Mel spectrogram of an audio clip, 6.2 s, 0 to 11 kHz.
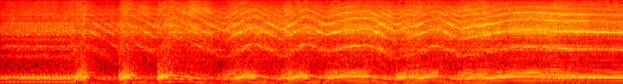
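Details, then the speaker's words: Honda RC45 RVF750 V4 after spark plug replacement (old plugs very bad; injectors tested fine): crisp note climbing and dropping cleanly with each throttle blip, even firing, no misfire or rattle; running healthy. "she is back sounding good"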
